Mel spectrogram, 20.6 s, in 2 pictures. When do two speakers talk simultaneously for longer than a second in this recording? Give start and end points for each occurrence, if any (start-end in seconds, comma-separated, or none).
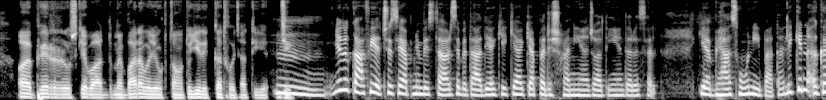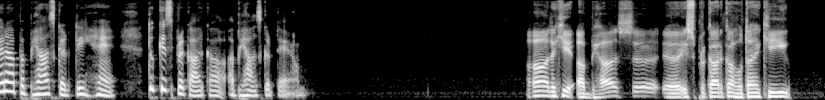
none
